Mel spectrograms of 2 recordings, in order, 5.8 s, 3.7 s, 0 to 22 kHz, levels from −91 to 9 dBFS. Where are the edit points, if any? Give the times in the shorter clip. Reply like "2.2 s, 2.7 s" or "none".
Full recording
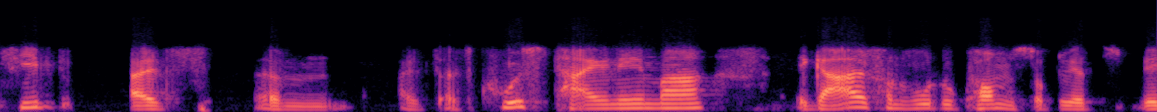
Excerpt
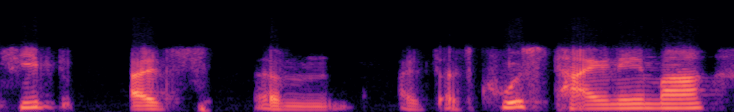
none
